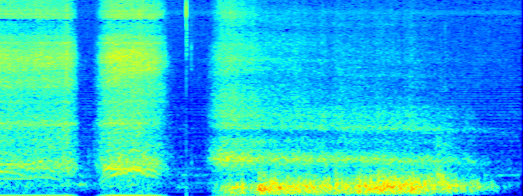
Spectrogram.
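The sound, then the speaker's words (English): Breathing exercise with a double inhale: two airy intakes of breath in close succession, then a long, prolonged, rushing exhale lasting several seconds, with no talking. “And as you're getting to the end of the first inhale, you take another inhale. I'll practice it here. And then the key is the long, really long, prolonged exhale.”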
